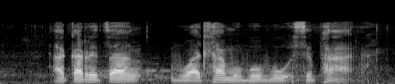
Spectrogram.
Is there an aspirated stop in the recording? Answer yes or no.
yes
